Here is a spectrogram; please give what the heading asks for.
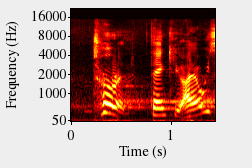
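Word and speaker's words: Turid: work of an eye freak I forget to pronounce her name right turret thank you I always say it wrong and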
